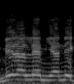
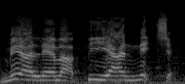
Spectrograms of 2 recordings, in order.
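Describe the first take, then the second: First: The surname begins with a 'y' sound. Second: The surname begins with a 'p' sound. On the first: The speaker calls it wrong. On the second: The speaker calls it right.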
